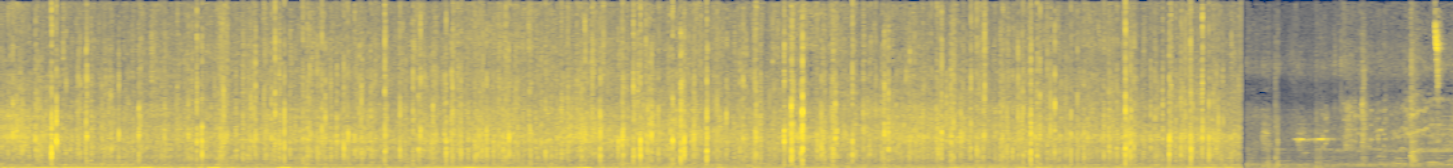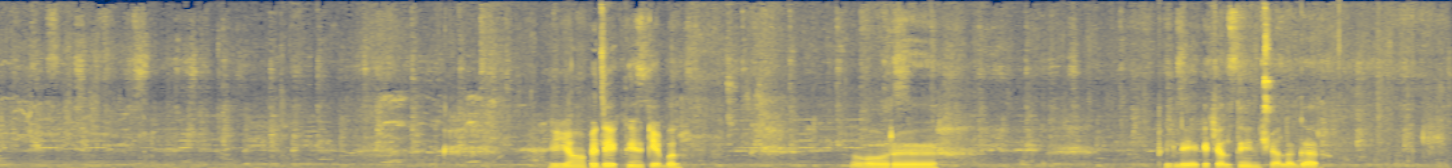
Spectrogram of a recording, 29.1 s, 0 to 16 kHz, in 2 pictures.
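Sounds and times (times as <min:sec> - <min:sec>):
steady rain falling: 0:00.0 - 0:12.4.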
